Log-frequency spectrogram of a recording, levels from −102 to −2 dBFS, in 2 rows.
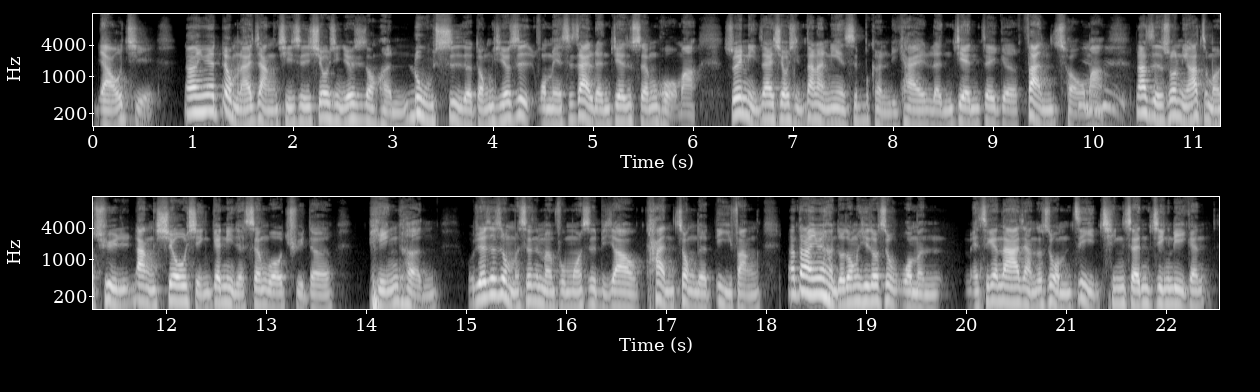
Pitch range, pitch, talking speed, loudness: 120-160 Hz, 135 Hz, 345 characters per minute, -23 LUFS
